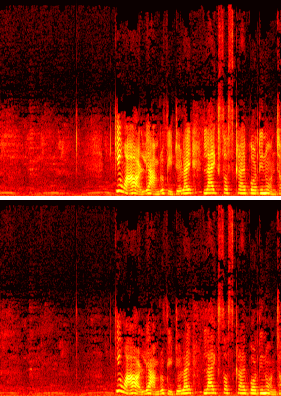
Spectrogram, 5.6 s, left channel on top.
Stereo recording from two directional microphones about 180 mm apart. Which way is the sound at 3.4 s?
55° right (ahead or behind).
